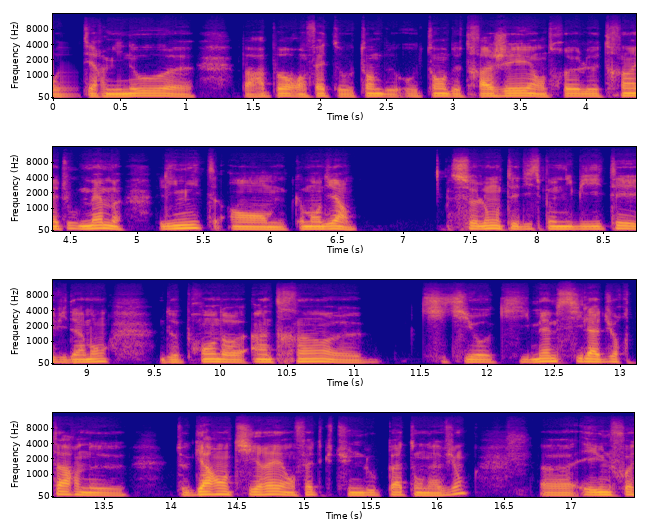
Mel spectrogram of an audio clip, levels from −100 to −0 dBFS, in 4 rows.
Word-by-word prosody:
aux 90 - -3
terminaux, 95 +4 +1
heu, 90 -4 -3 0.4
par 85 - -4
rapport 90 +2 0
en 90 - 0
fait 95 +1 -3
aux 90 - -2
temps 100 +2 0
de 95 -3 +1
aux 90 0 -9
temps 105 +3 +1
de 95 - -2
trajet 100 +4 +2
entre 100 +1 0
le 95 -1 +1
train, 105 +5 +1
et 105 - +3
tout. 120 +3 -7
Même, 115 0 +4 0.3
limite 125 +5 +3
en, 95 -2 +1
mmh 90 0 -1
comment 100 0 +3
dire? 105 -4 +3 0.7
Selon 115 +1 +2
tes 105 -1 -3
disponibilités, 100 +3 0
évidemment, 105 +3 0 0.4
de 95 0 -4
prendre 100 0 0
un 105 -2 +1
train, 115 0 0
heu, 90 -2 -6 0.4
qui 100 - -7
qui 105 - -2
au 100 -2 -1
qui, 100 +3 -11
même 125 +4 +3
s'il 120 -1 -1
a 115 - +6
du 110 +2 -6
retard, 120 +1 0
ne 95 -2 -1 0.4
te 100 - -5
garantirait, 120 +2 +4
en 100 - +1
fait 110 +3 -5
que - - -16
tu - - -11
ne 95 - +3
loupes 95 -1 -6
pas 110 -1 -1
ton 100 -2 -1
avion, 100 - -2 0.6
heu, 95 0 -2
et 110 - -1
une 110 +1 +5
fois 115 +1 -3
100 Hz, 205 wpm, -22 LUFS, 95-110 Hz, 0.7 s, a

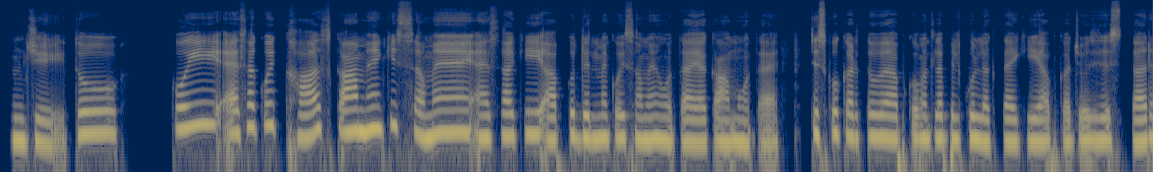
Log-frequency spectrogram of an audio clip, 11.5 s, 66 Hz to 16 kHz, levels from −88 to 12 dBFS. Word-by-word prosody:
जी, 180 -2 -1
तो 230 +1 +2 0.5
कोई 290 +3 +2
ऐसा 235 +5 0
कोई 295 +3 -2
खास 210 +6 -1
काम 240 0 +5
है 260 +1 +6
कि 300 -1 -1
समय 235 0 +2
ऐसा 205 +1 0
कि 225 +2 -1
आपको 190 +3 -1
दिन 195 -1 +2
में 200 0 +2
कोई 200 -1 -1
समय 190 -1 0
होता 185 -2 0
है 175 -1 +1
या 170 - +1
काम 170 +1 0
होता 170 - -2
है, 85 +1 -4 0.3
जिसको 225 +1 0
करते 205 -1 -3
हुए 205 0 +2
आपको 195 - -1
मतलब 195 0 0
बिल्कुल 195 +1 0
लगता 180 0 -1
है 175 - 0
कि 180 +1 -2
आपका 180 0 -2
जो 175 - -2
ये 185 0 +1
स्तर 175 +2 -1
200 Hz, 185 wpm, -23 LUFS, 185-230 Hz, 0.5 s, है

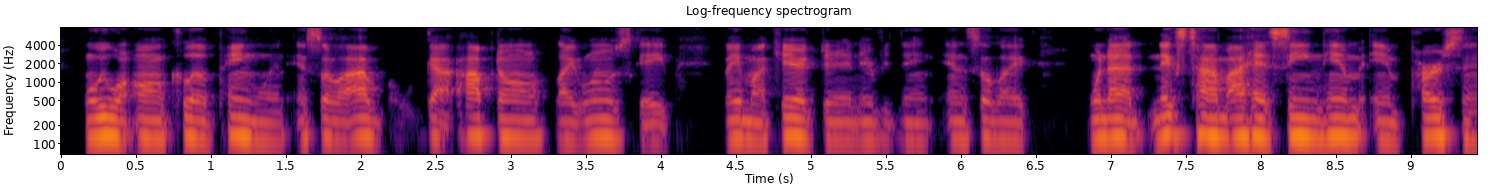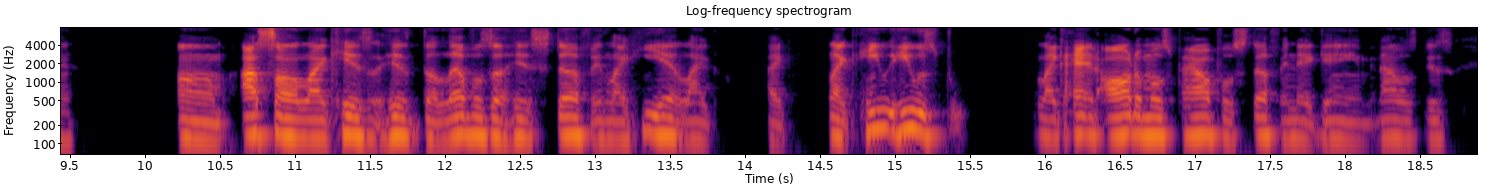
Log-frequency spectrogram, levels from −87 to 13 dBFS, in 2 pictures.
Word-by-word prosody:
when 125 - -1
we 135 - +5
were 125 -2 +2
on 120 -1 -2
Club 120 -4 -4
Penguin 120 -6 -2
and 120 - -8
so 130 -2 -2
I 130 +2 +2 0.3
got - - -2
hopped 135 -1 0
on, 125 -1 -4
like, 115 -1 -5
RuneScape, 120 -3 -6 0.4
made 125 0 -1
my 110 -2 -3
character 125 -2 0
and 110 0 -9
everything, 110 -1 -12
and 115 -1 -8
so, 125 - -5
like, 115 -1 -8 0.4
when 125 +1 -1
I 125 -3 +3
next 135 +1 +5
time 130 -3 +3
I 130 +1 +4
had 130 -2 +3
seen 130 -2 +5
him 130 0 +1
in 115 -2 -5
person, 130 -5 -2 0.7
um, 115 -3 -2
I 140 0 +9
saw, 140 -2 +6
like, 125 -1 +1
his 135 -3 +2
his 130 +1 -1
the 120 - -3
levels 135 +2 +1
of 120 - +2
his 125 +1 -3
stuff 135 -1 0
and, 120 0 -7
like, 115 0 -5
he 150 +3 -3
had, 135 -1 +1
like 115 -3 -8 0.4
like - - -9 0.2
like - - +3
he 165 - +3
he 170 +3 +4
was 155 -5 +1
t - - -18 0.5
like, 125 0 -2
had 145 -2 +6
all 135 +2 +5
the 140 - +1
most 135 0 0
powerful 135 -3 -1
stuff 135 0 -4
in 120 - -9
that 115 -3 -6
game 115 -2 -8
and 120 - -19
I 125 - -5
was 120 -1 -11
just 120 -1 -14
125 Hz, 215 wpm, -25 LUFS, 115-135 Hz, 0.7 s, I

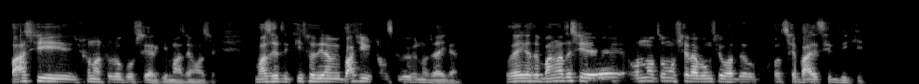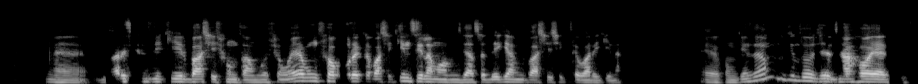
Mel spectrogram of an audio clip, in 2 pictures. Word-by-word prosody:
বাঁশি 155 +1 +5 0.4
শোনা 130 -1 -1
শুরু 120 - -2
করছি 115 -1 -5
আরকি 100 +1 -9
মাঝে, 100 +2 -5
মাঝে। 90 +1 -13 0.4
মাঝে 130 +2 +5
তো - - -5
কিছুদিন 145 0 +2
আমি 135 - -1
বাঁশিই 145 +1 +3
শুনছি 130 -5 -9
বিভিন্ন 120 -2 -5
জায়গার। 100 -1 -3 0.5
ওয়ে 140 +2 +5
গেছে 150 0 +4
বাংলাদেশে 165 +3 +2 0.5
অন্যতম 160 0 -3
সেরা 140 - +5
বংশীবাদক 130 -2 0 0.2
হচ্ছে 125 - -5
বারী 120 +1 +6
সিদ্দিকী। 105 -3 -11 1.1
হ্যাঁ, 100 -1 -7 0.3
বারী 140 - +1
সিদ্দিকীর 130 -1 -5
বাঁশি 120 0 +4
শুনতাম 110 -3 -3
ওই 105 - -7
সময় 110 - -2
এবং 160 - -4
সখ 150 -2 +4
করে - - +5
একটা 140 - -8
বাঁশি 130 0 +1
কিনছিলাম 145 -4 +1
আমি 110 0 -7
যে - - +2
আচ্ছা 105 - -4
দেখি 120 +1 0
আমি 110 - -7
বাঁশি 105 - 0
শিখতে - - -10
পারি 100 -2 -1
কিনা, 90 0 -13 0.9
এরকম 100 0 -8
কিনছিলাম। 185 - -4 0.2
কিন্তু 190 -4 -6
ঐযে 135 -2 -1
যা 125 - +6
হয় 130 -1 +8
আরকি। 110 -4 -8
125 Hz, 175 wpm, -21 LUFS, 110-140 Hz, 1.1 s, হয়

